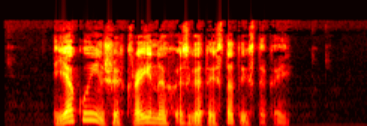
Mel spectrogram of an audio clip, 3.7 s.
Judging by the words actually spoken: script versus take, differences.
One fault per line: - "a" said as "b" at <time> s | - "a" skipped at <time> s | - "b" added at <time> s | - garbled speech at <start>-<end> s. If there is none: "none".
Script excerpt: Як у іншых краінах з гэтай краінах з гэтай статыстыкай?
- "краінах з гэтай" skipped at 2.2 s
